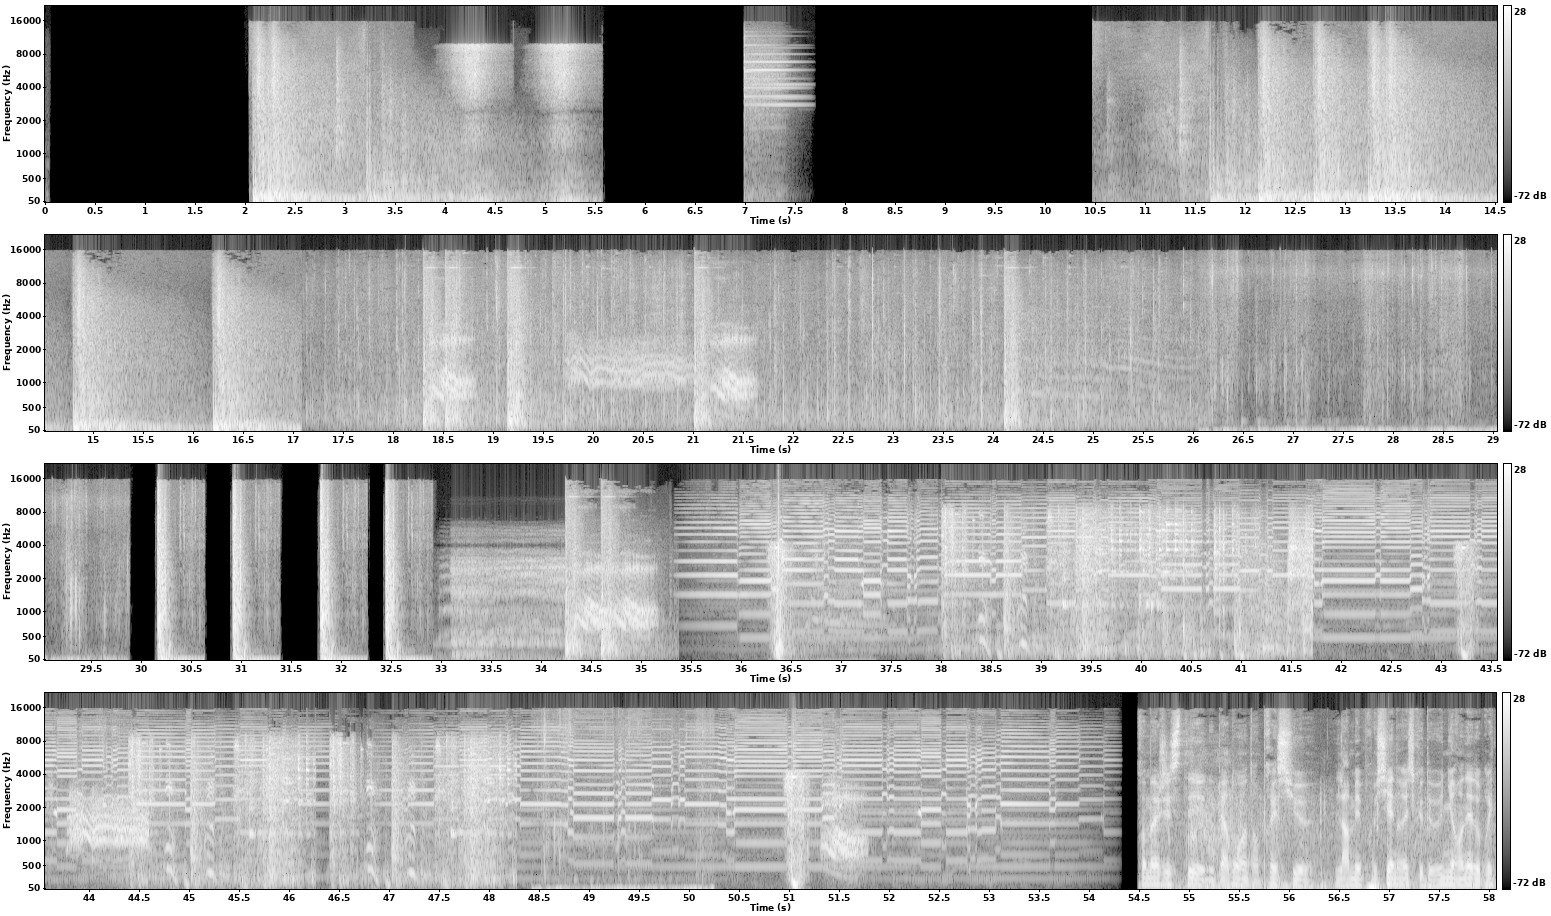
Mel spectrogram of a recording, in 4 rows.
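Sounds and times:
loud bangs: 2.1 - 4.0, 11.6 - 17.1, 18.2 - 21.7, 23.8 - 25.6, 36.2 - 41.5
bagpipes playing over drone: 35.4 - 54.3
sharp crashes: 36.2 - 41.7.

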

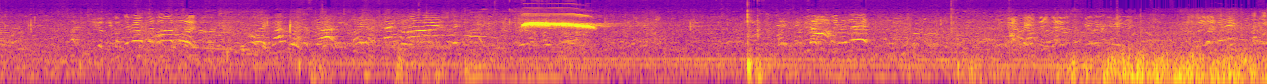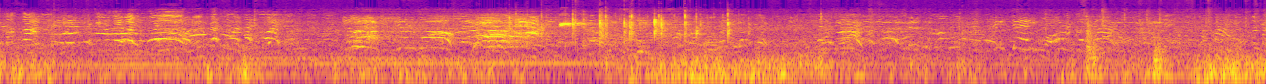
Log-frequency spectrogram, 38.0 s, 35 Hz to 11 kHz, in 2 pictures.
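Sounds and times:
low outdoor rumble: 0.0 - 38.0
people calling and shouting: 0.0 - 38.0.

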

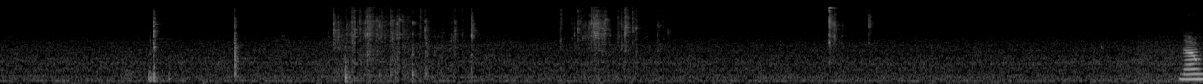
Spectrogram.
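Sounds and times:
low room noise hiss: 0.0 - 12.0.

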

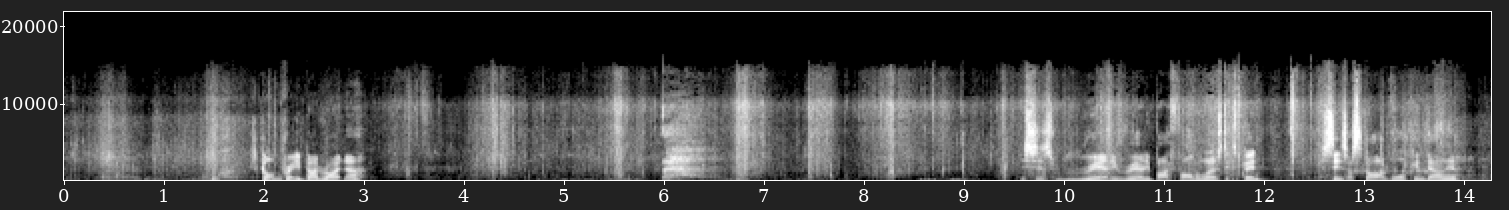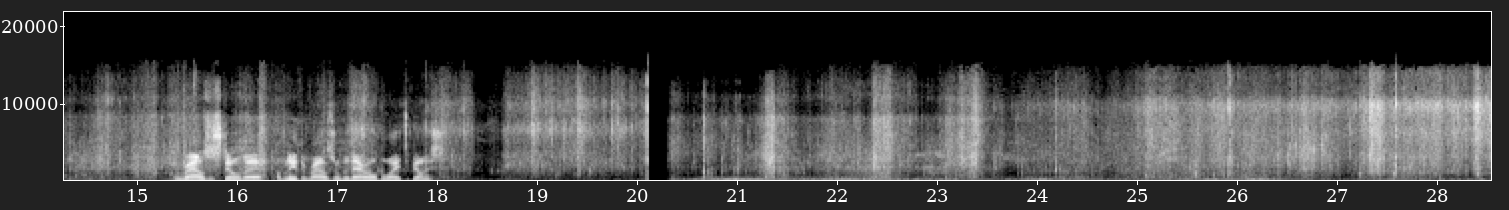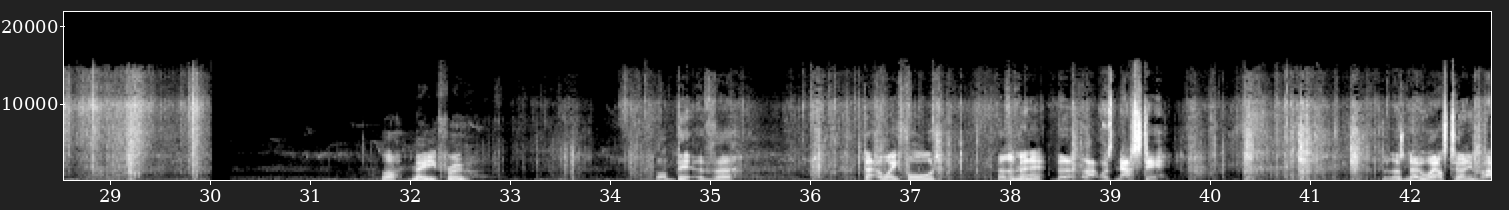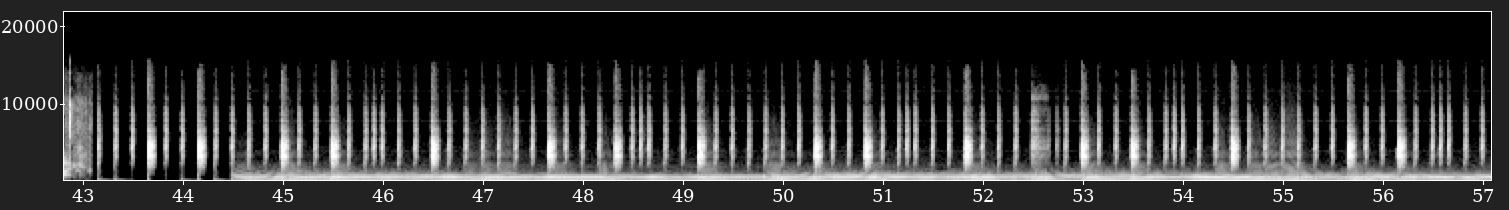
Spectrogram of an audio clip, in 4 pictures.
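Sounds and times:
footsteps through undergrowth: 0.0 - 1.9, 3.0 - 30.0, 32.7 - 43.0
leaves and stems rustling: 3.1 - 6.0, 6.6 - 30.0, 32.8 - 34.7, 35.4 - 39.0
branches snapping: 11.6 - 12.6, 25.6 - 30.0, 37.3 - 37.9.

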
